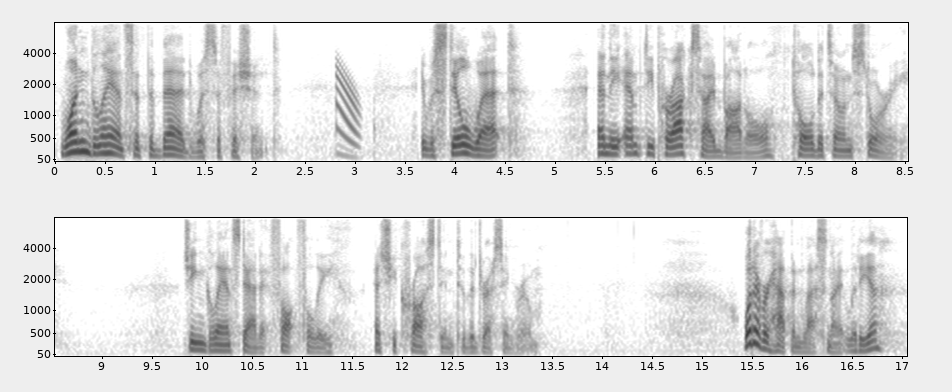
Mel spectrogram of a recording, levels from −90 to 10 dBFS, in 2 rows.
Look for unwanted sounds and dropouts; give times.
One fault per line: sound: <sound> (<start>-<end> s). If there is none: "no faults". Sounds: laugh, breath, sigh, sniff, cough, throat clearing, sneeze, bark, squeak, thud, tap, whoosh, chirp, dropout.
sound: chirp (2.8-3.1 s)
